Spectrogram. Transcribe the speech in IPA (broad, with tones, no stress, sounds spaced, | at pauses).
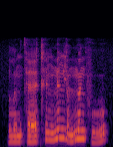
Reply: l ʊ˨˥ ŋ t̪ʰ ɛː˨˥ kʰ ɪ˥ ŋ n̪ ɪ˥ ŋ j ɵ˨˥ n n̪ ɵ˥ n f uː˨˥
